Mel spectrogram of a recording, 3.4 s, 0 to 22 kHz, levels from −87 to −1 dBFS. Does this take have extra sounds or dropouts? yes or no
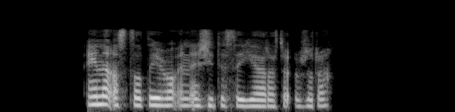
no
